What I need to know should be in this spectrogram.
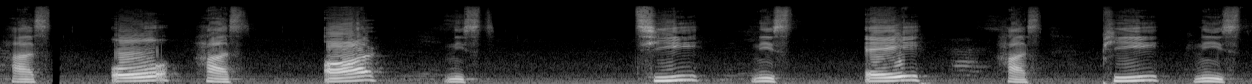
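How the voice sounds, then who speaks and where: A man teaching an English workbook lesson to children, speaking Persian with a Persian accent and drilling words and letters slowly, one by one. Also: fairly high pitch, darkish tone, slight background noise.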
